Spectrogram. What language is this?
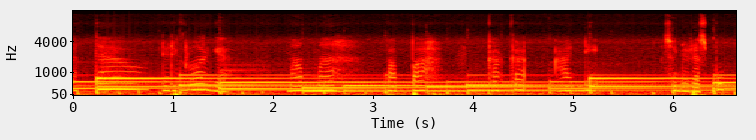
Indonesian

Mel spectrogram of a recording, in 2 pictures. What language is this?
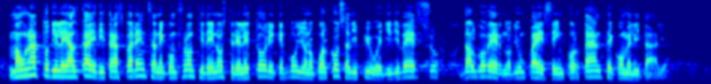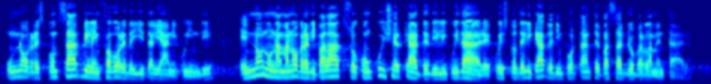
Italian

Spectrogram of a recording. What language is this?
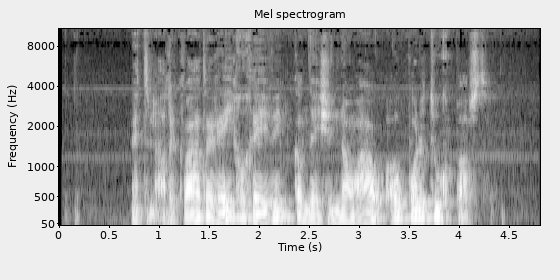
Dutch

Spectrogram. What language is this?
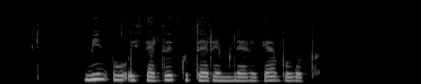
Bashkir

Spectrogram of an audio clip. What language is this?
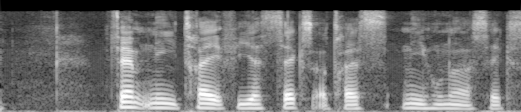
Danish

